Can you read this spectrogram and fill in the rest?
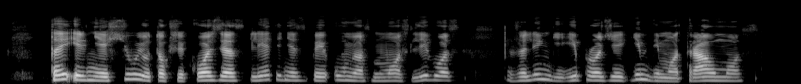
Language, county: Lithuanian, Utena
